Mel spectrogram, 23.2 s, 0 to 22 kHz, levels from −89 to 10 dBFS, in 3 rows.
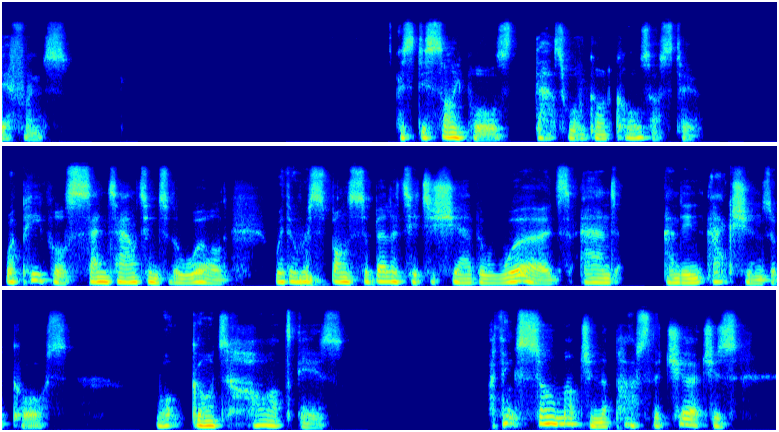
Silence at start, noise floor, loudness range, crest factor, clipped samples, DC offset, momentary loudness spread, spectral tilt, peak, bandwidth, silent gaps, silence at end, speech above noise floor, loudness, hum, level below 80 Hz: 0 s; -87 dBFS; 7 LU; 18 dB; under 0.1%; under 0.1%; 13 LU; -5 dB/octave; -14 dBFS; 12.5 kHz; 0.89-1.18 s, 1.35-2.84 s, 3.69-3.86 s, 7.17-7.26 s, 7.41-7.58 s, 14.17-14.36 s, 16.87-17.04 s, 19.15-20.36 s; 0.35 s; 56 dB; -31 LUFS; none; -68 dBFS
